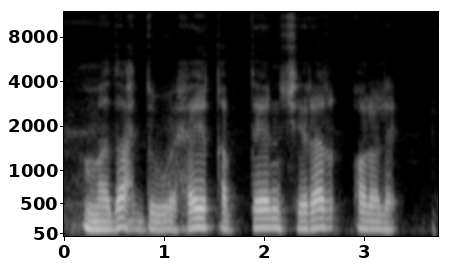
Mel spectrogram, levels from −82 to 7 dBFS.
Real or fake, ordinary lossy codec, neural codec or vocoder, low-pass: fake; none; vocoder, 24 kHz, 100 mel bands, Vocos; none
